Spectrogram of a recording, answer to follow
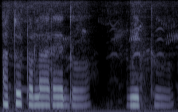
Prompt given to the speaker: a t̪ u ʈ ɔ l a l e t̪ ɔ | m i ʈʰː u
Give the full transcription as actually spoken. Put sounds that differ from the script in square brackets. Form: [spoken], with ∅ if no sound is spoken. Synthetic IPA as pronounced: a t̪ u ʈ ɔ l a [ɾ] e [d̪] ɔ | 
